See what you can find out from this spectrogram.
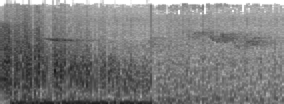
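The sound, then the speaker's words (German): A motorboat is shot at and blows up: a loud, heavy booming blast lasts about a second, then cuts abruptly to a fainter, lingering rumble. “Nick, schieß das Motorboot ab. Wird gemacht, Boss.”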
